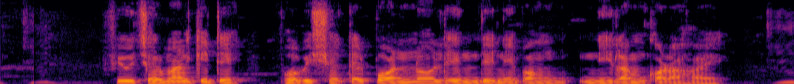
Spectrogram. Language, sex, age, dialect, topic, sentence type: Bengali, male, 18-24, Standard Colloquial, banking, statement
